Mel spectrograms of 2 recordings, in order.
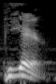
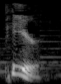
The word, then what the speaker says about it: Pierre: You look at a map, you might pronounce it Pierre. A lot of folks do. But around here, they pronounce it Pierre, South Dakota.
